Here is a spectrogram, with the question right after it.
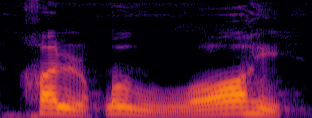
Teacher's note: اللہ کے لام سے پہلے پیش ہے اس لیے اللہ کا لام پر ہوگا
